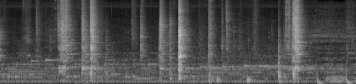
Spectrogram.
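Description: Sharp clinks and knocks as a plastic paint tub and brush are picked up and handled, a handful of separate knocks spread through, over faint background music.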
